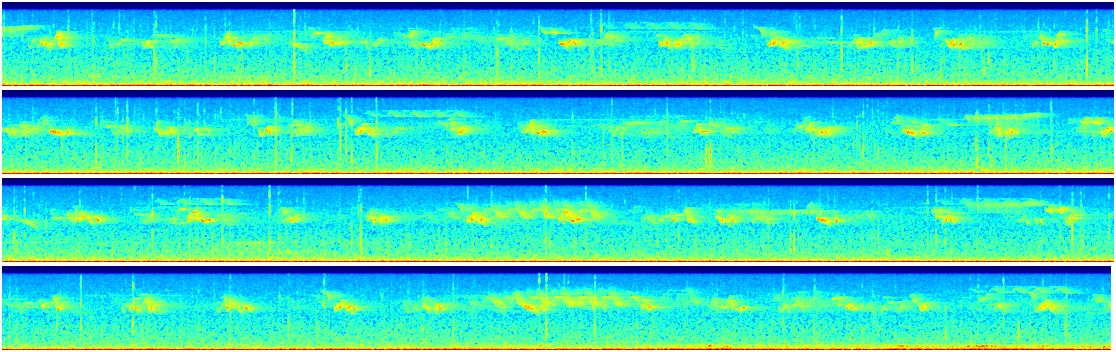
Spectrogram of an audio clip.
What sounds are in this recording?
Black-throated Blue Warbler, Red-eyed Vireo, Black-and-white Warbler, Wood Thrush, Ovenbird, Pine Warbler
